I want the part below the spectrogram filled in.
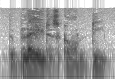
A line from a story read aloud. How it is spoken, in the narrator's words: Hal whispered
